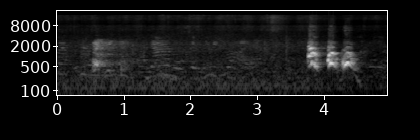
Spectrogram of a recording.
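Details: Kerry Blue Terrier named Phenix during a Senior level Barn Hunt qualifying run, June 8, 2019: a short low sound early, a long quiet stretch, then three quick barks close together near the end.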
